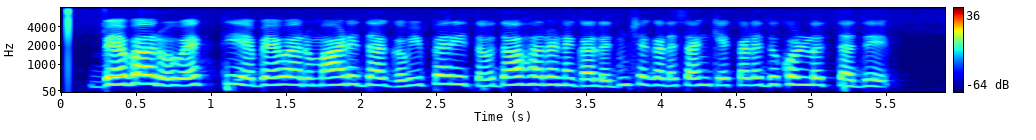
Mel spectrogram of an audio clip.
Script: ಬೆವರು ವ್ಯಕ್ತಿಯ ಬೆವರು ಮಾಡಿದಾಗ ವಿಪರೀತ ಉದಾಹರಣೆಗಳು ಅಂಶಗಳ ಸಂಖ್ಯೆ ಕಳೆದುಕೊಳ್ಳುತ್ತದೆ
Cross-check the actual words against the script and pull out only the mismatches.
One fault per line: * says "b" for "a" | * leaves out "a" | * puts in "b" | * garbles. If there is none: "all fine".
all fine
